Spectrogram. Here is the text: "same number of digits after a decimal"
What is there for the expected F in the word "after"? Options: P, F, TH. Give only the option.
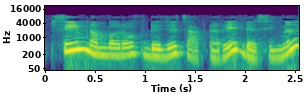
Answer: P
